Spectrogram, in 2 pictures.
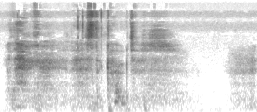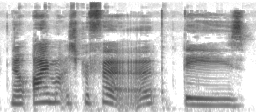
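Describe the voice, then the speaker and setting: A woman's voice: fairly high pitch, a little slow, pushed and bright. Chatty woman unboxing plants. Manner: chatty, thinking aloud with many ums. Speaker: plant vlogger. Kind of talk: casual unboxing chat.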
